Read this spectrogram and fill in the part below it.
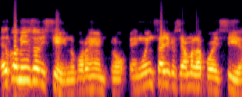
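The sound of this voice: In a dry, close sound with no echo, a man speaks at a fairly quick pace and a high pitch with big pitch swings.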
